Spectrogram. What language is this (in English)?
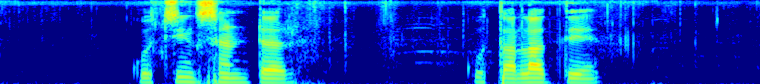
Santali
